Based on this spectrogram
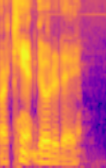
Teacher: it's called glottalization, like I said, and it can happen at the end of the word as well, like with can't.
